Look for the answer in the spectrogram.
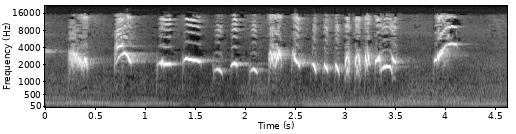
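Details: Greater green leafbird in full song, a tutor recording for other songbirds: varied whistles and squeaky notes, then a quick series of rolling, repeated chirps, ending with a high rising note.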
